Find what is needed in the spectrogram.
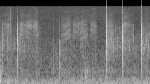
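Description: Chalk writing on a blackboard: a series of sharp taps and short scratches as the chalk strikes and strokes the board, with two louder taps about a second and a half in.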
